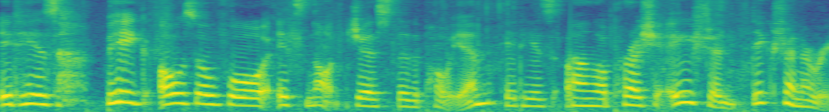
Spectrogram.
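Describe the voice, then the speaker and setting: A woman speaks very slowly with a Chinese accent. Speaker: book vlogger. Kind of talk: casual chat.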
